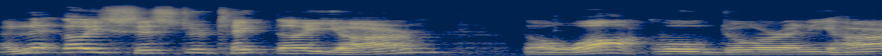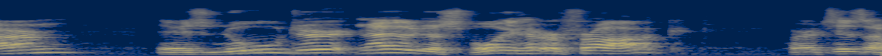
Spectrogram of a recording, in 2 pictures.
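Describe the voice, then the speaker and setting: A man with a Dorset accent, high-pitched, with very wide pitch swings at a very slow pace. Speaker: poetry reader in costume. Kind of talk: poetry reading. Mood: festive, jovial. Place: home room. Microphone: phone near.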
